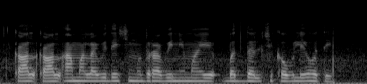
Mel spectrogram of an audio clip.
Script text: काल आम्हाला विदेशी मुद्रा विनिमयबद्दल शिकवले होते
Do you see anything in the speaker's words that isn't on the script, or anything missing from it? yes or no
yes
